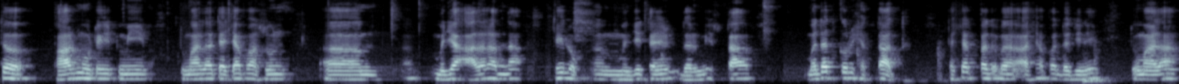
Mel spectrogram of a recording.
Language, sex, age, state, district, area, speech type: Marathi, male, 45-60, Maharashtra, Buldhana, rural, spontaneous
